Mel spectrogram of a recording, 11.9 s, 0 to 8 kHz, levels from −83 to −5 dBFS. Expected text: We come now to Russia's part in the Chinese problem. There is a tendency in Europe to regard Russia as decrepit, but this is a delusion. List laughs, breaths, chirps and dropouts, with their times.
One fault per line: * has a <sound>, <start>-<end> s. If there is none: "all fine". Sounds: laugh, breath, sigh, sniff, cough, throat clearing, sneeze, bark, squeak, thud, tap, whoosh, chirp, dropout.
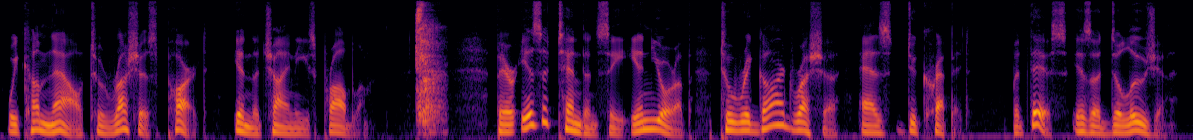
* has a sneeze, 4.1-4.5 s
